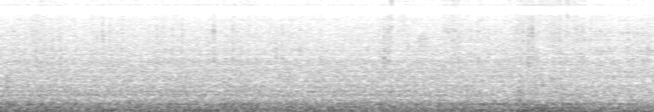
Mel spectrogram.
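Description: Car driving at steady speed: a continuous low rumble of tyres and engine.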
